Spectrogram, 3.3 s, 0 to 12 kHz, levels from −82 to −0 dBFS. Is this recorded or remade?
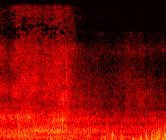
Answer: recorded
